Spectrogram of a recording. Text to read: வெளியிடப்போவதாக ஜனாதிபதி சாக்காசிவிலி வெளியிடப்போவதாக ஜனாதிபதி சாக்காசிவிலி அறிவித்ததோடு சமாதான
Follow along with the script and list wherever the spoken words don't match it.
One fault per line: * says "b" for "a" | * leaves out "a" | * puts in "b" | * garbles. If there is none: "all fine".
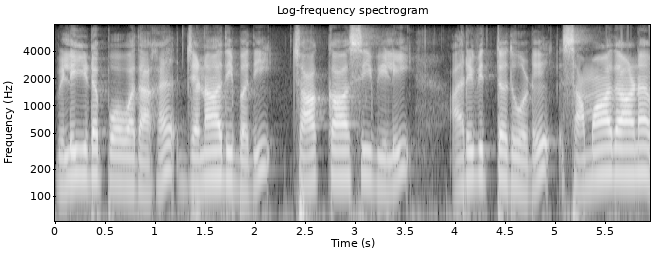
* leaves out "வெளியிடப்போவதாக ஜனாதிபதி சாக்காசிவிலி"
